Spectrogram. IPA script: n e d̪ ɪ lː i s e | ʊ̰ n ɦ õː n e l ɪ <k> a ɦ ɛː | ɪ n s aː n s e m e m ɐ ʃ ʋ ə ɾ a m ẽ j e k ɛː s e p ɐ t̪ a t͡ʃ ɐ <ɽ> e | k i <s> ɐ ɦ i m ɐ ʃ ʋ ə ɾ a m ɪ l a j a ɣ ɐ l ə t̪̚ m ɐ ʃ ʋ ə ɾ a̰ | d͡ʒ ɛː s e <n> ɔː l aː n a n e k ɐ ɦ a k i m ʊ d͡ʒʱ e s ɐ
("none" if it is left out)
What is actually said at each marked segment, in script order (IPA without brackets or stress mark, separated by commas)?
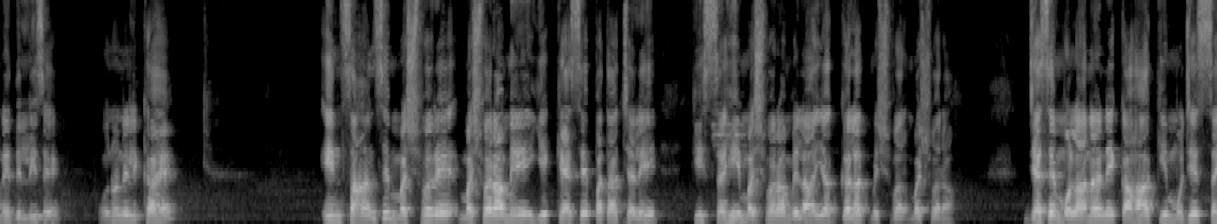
kʰ, l, s, m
